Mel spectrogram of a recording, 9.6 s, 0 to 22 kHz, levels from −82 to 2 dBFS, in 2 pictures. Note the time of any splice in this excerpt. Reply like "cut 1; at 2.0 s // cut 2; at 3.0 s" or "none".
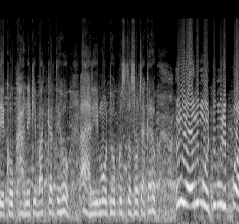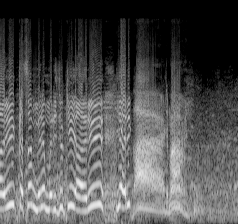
cut 1; at 7.4 s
